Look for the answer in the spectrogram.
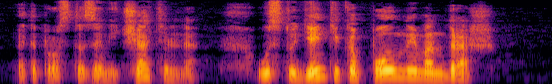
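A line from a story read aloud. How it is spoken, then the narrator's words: Officer's exclamation. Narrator (Russian): Какой-то офицер воскликнул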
